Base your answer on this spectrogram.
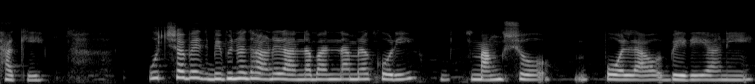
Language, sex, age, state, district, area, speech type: Bengali, female, 30-45, West Bengal, South 24 Parganas, rural, spontaneous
